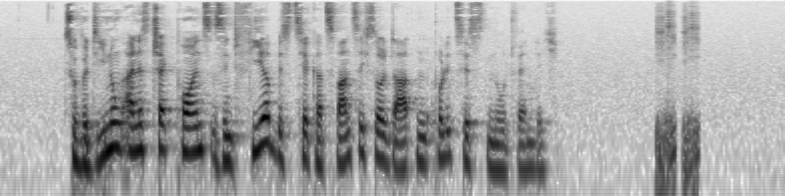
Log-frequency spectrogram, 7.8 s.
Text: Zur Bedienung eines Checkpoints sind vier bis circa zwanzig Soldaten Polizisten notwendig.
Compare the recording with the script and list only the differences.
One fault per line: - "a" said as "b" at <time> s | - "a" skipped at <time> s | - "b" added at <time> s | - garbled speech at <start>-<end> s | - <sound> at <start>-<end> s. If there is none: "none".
- laugh at 6.5-7.0 s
